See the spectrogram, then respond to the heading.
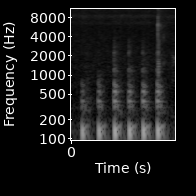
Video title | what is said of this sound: Ghost story Part 2 | that's me knocking on it or hitting it with my finger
